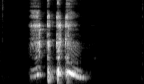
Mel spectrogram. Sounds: Throat clearing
